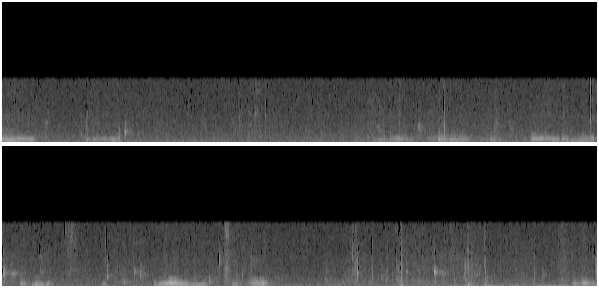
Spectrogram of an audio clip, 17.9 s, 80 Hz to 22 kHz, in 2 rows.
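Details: A female Italian greyhound puppy of nearly 3 months (3.6 lbs) gives bursts of high, whiny play growls while roughhousing with a gentle 2½-year-old Chinese crested.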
